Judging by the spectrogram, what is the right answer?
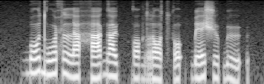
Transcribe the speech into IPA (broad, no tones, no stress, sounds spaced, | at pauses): ɠ o d w u ħ lː a h a ɡ a y̯ kː ɔ ɡ r ɔ t͡sʼ o ʔ ɓ e ʃ ʉ ɓ ʉ ʔ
